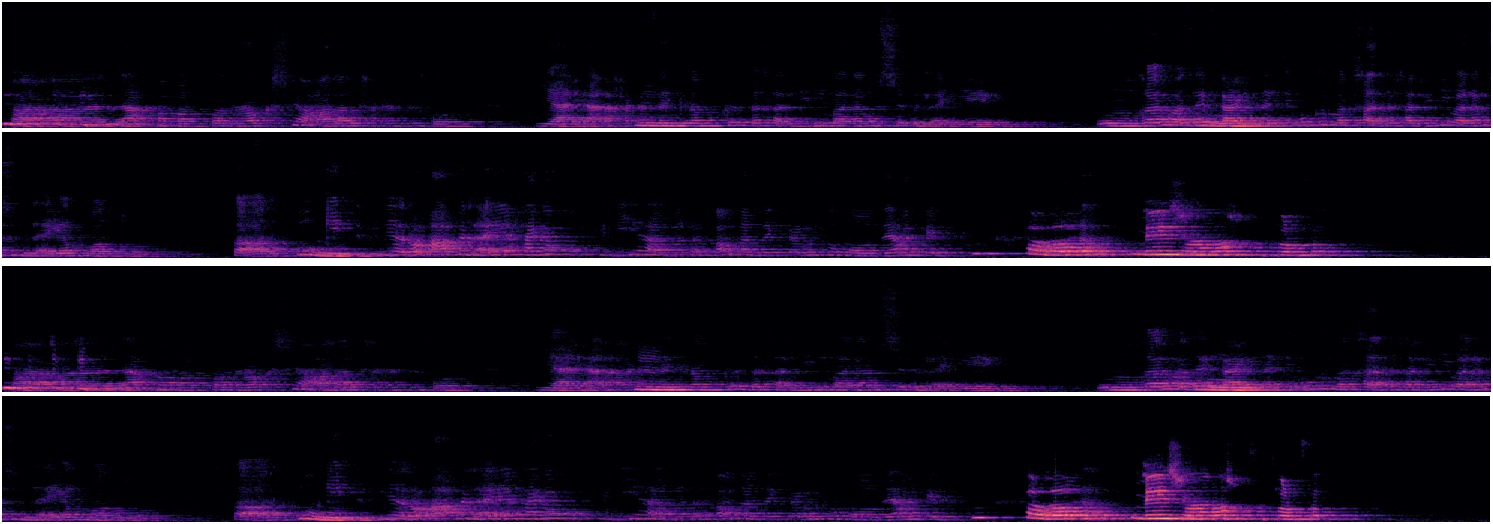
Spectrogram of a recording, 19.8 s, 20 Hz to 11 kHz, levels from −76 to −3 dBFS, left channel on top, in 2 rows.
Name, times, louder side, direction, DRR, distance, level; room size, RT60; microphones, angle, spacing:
voice 1, 0.1-3.0 3.6-6.7 7.3-10.9 11.5-16.2 17.0-17.3 17.8-17.9, left 1 dB, 85° left, 0 dB, 0.6 m, -40 dB
voice 2, 4.2-4.6 8.0-8.4 11.9-12.3 16.4-18.7, right 3 dB, 70° right, 5 dB, 0.3 m, -27 dB
2.2 x 2.0 x 3.5 m, 1.0 s
head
